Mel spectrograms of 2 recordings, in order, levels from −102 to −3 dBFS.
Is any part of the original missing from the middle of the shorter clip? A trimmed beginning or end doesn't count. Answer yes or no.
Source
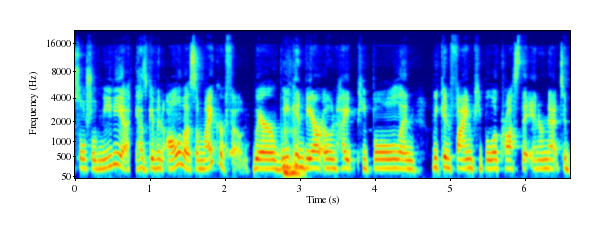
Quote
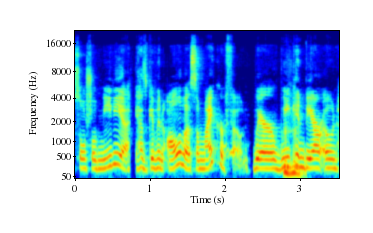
no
